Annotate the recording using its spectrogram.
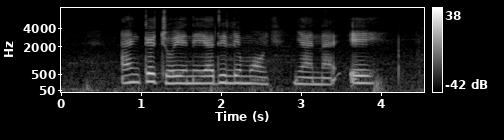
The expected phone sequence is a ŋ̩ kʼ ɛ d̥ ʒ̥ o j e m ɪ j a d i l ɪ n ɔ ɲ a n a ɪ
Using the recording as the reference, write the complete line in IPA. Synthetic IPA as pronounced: a ŋ̩ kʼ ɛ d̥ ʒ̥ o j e n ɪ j a d i l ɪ m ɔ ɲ a n a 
